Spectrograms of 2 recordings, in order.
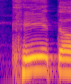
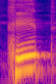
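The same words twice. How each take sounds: First: खेत split as खे, त; syllable by syllable. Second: Said in the usual way. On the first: Shown as a demonstration. Teacher showing learners खेत, sounded out in parts. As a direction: sound out खेत with a vowel after त. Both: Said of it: "इसे पढ़ेंगे".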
